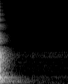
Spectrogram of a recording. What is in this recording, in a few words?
hall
